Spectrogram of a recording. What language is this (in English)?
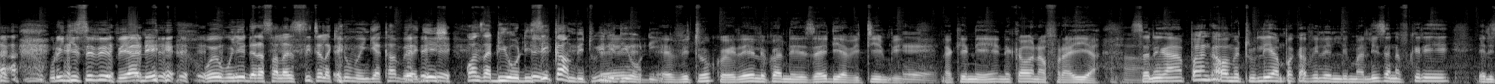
Swahili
